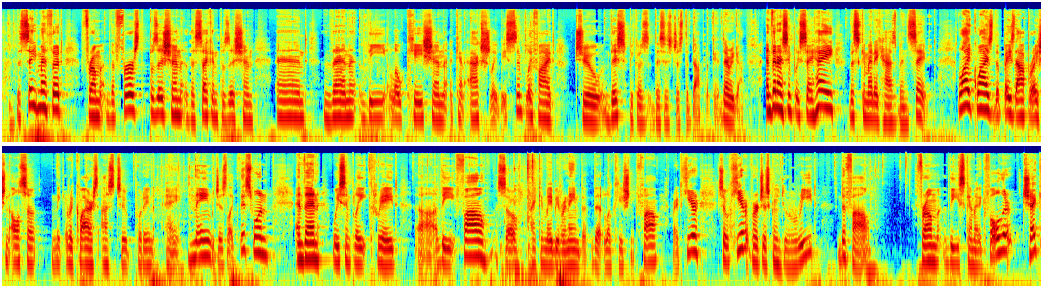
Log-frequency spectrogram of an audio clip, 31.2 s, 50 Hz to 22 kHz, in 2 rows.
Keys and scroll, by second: 0.3 ctrl+c, 5.7 ctrl+c, 8.1 ctrl+v, 22.4 shift+F6.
